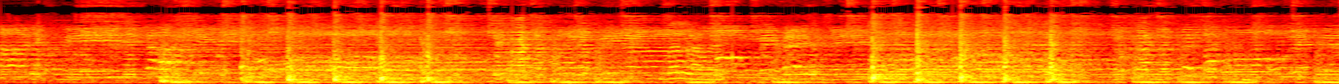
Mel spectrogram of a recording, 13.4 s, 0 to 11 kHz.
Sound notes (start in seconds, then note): 3.1 tambourine banging; 7.5 speaking in foreign language; 9.8 tambourine banging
